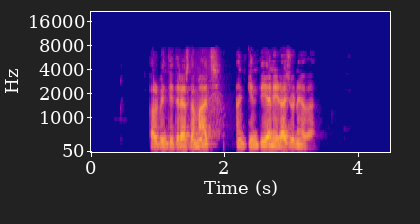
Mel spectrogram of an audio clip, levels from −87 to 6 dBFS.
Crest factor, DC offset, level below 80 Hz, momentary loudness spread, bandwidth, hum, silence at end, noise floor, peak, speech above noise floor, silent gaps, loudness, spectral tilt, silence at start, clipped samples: 18 dB; under 0.1%; -56 dBFS; 13 LU; 7.8 kHz; none; 1.15 s; under -90 dBFS; -2 dBFS; over 73 dB; none; -17 LUFS; -5.5 dB/octave; 0.9 s; under 0.1%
